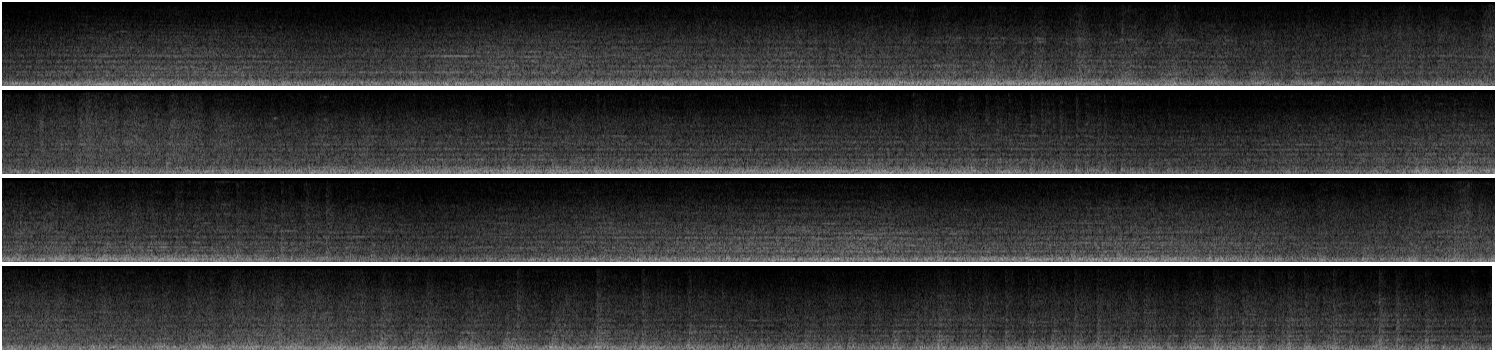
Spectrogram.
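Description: Freight cars of a mixed freight train rolling past: a steady rumble and clatter of steel wheels on the rails, with a brief dip in loudness about halfway through.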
